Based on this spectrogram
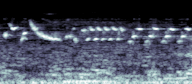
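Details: Goldfinch hybrid singing in a style said to copy the songs of Belghith, Jnan El Hsira and Si El Fahm; quick high, sharp chirps and short slurred whistles run together over a steady low hum.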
